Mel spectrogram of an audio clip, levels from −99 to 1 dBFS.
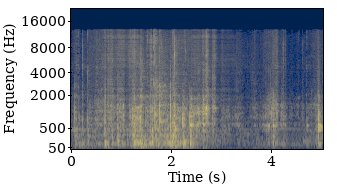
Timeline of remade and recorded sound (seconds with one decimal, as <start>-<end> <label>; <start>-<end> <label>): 0.0-0.6 recorded; 0.6-1.4 remade; 1.4-2.4 recorded; 2.4-3.3 remade; 3.3-5.0 recorded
